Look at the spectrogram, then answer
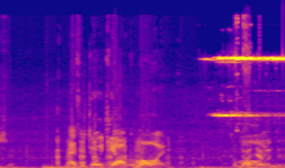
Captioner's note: laugh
